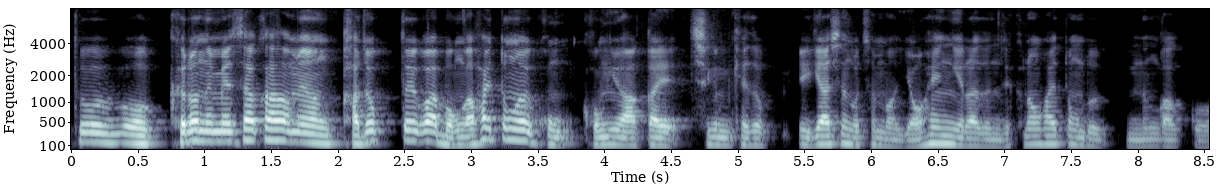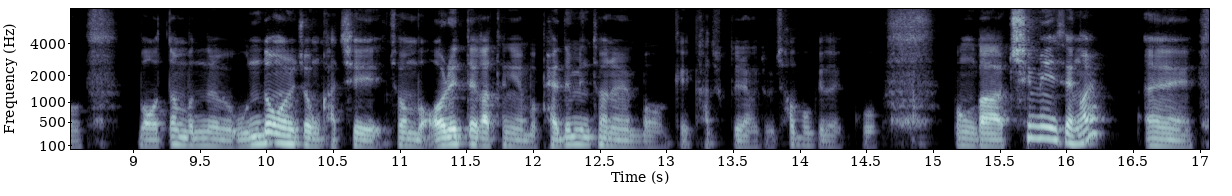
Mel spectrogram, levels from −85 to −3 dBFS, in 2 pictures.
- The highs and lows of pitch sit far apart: Yes, wide, 5.7 semitones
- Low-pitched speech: Yes, low, 115 Hz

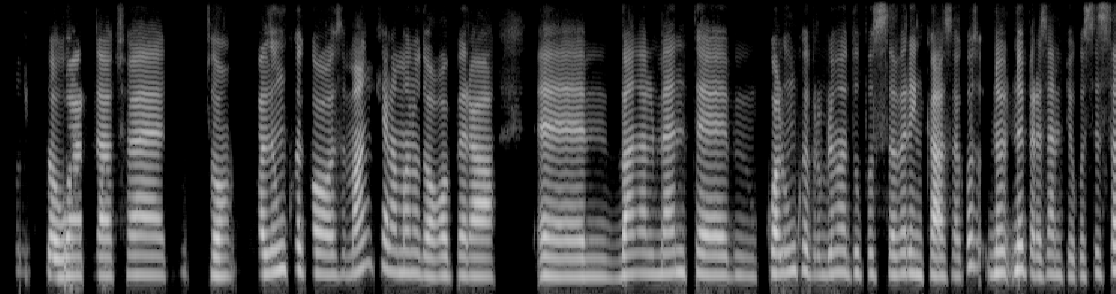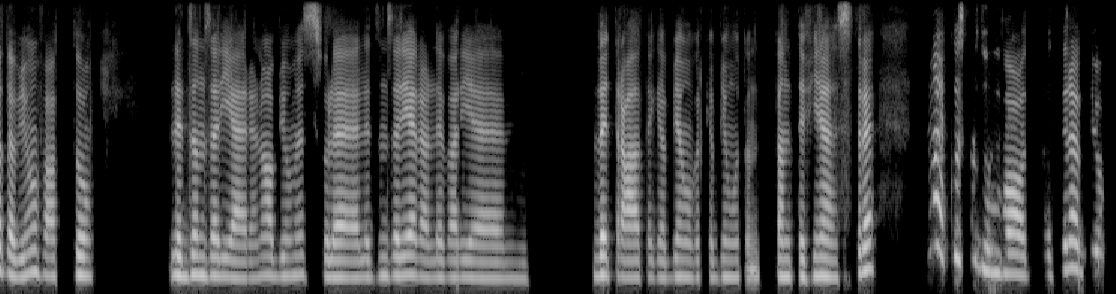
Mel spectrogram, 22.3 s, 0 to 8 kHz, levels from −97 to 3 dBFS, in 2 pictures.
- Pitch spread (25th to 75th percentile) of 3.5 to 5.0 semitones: No, narrow, 2.5 semitones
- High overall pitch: Yes, high, 195 Hz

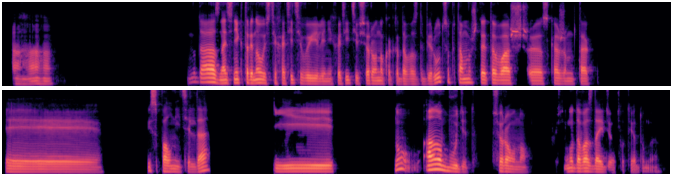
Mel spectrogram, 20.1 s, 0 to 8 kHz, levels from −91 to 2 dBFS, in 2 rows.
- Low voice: Yes, low, 100 Hz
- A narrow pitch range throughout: No, average, 3.7 semitones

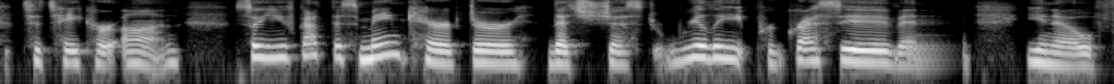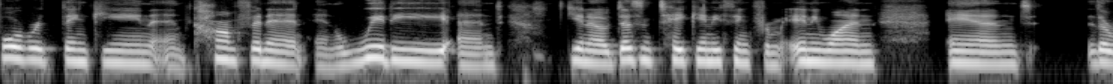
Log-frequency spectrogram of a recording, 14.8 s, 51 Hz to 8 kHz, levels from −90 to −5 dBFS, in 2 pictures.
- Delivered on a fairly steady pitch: No, average, 3.5 semitones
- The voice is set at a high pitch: Yes, high, 195 Hz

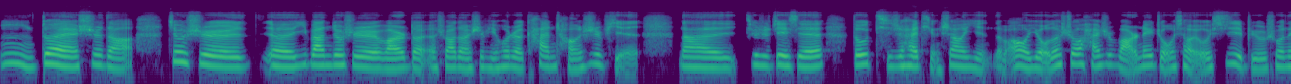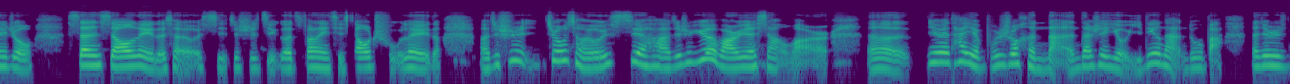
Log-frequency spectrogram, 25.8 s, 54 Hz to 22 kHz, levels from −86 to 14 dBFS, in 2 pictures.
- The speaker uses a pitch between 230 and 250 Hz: No, high, 195 Hz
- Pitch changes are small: No, average, 3.1 semitones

